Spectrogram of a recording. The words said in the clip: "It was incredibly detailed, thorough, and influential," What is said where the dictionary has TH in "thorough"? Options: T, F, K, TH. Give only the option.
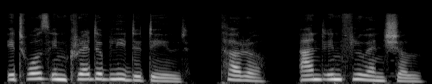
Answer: T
